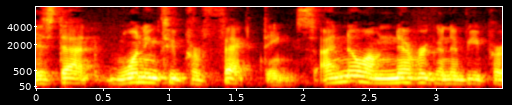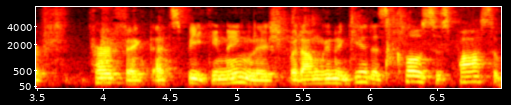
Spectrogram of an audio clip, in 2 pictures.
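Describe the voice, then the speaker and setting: With noticeable background noise behind him, a man talks at a moderate pace and hardly any pauses. His pitch is medium, with ordinary variation. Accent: slight Swedish. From Sweden. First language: Swedish. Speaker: personal trainer. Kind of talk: casual interview chat.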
